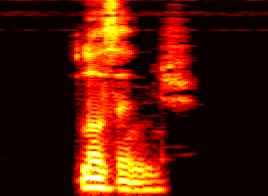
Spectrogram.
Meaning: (noun) 1. A thin rhombus, having two acute and two obtuse angles 2. A small tablet (originally diamond-shaped) or medicated sweet used to ease a sore throat; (verb) To form into the shape of a lozenge
- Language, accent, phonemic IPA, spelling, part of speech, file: English, Australia, /ˈlɔzɪnd͡ʒ/, lozenge, noun / verb, En-au-lozenge.ogg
